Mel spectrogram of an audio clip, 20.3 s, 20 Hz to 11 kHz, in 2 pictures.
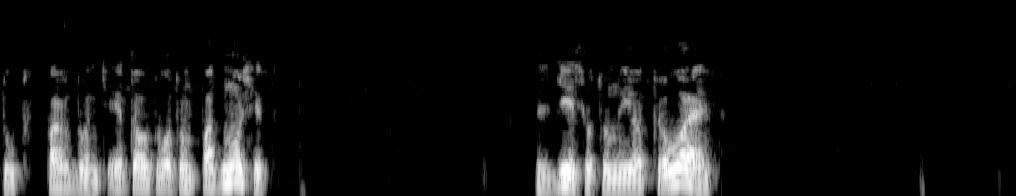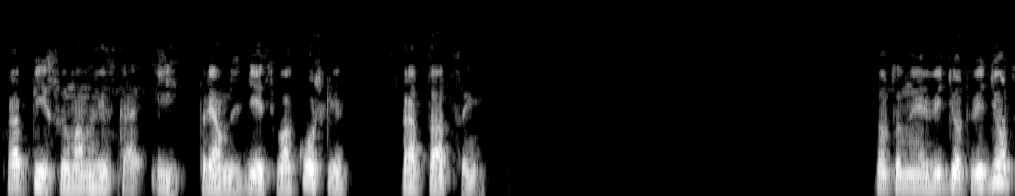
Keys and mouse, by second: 0.9-3.2 drag, 4.0-5.0 middle drag, 7.0-9.4 drag, 11.2 i, 15.5-20.3 drag.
